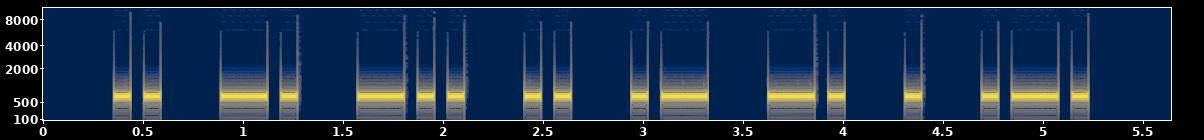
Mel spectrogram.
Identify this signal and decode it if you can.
Morse code, heard as a keyed tone, about 16 wpm, 700 Hz. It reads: INDIANER
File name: Morsekurs / Witze / Witz 06. Oktober 2020, 70 F80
